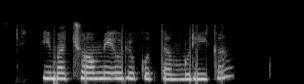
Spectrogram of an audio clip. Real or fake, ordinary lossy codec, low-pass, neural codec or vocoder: real; Opus, 16 kbps; 7.2 kHz; none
